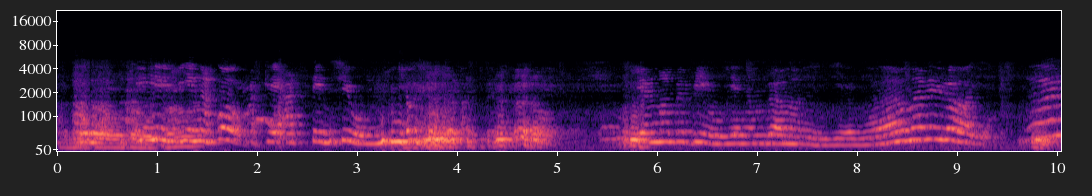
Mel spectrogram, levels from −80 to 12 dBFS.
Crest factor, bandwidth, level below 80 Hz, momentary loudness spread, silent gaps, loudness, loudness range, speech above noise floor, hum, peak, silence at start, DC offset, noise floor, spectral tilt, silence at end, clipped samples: 14 dB; 5 kHz; -56 dBFS; 13 LU; none; -18 LUFS; 5 LU; 24 dB; none; -4 dBFS; 0 s; under 0.1%; -42 dBFS; -10 dB/octave; 0 s; under 0.1%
